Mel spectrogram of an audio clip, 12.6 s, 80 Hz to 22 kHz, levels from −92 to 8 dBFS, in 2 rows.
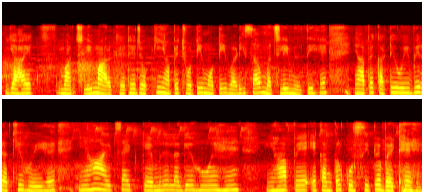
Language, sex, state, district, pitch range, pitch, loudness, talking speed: Hindi, female, Karnataka, Raichur, 175-200 Hz, 190 Hz, -19 LUFS, 175 wpm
